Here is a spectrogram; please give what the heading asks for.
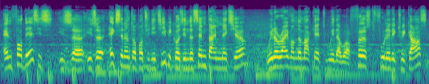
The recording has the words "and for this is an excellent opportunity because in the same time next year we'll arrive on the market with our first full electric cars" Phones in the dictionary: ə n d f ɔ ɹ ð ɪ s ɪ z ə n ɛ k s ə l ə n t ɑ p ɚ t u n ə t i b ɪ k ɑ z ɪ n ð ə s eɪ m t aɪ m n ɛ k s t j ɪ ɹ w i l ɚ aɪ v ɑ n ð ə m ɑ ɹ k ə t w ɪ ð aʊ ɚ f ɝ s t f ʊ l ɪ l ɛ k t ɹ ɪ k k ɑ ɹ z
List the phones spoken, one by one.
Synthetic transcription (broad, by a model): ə n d f ɔ ɹ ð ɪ s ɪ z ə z ɛ k s ə l ə n t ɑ p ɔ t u n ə t i b ɪ k ɑ z ɪ n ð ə s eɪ m t aɪ m n ɛ k s t j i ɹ w i l ɚ aɪ v ɑ n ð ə m ɑ ɹ k ə t w ɪ ð aʊ ɚ f ɝ s t f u l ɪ l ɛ k t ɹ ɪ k k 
